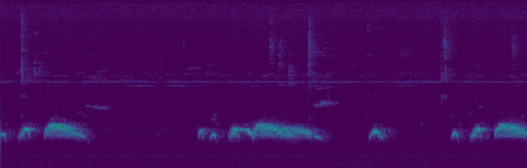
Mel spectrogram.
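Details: Spotted dove kept as a ground decoy bird, to be bred before use as a decoy, giving low hoarse cooing phrases: two or three short notes followed by a long drawn-out coo, repeated three times about every two seconds, against a faint steady hum.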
